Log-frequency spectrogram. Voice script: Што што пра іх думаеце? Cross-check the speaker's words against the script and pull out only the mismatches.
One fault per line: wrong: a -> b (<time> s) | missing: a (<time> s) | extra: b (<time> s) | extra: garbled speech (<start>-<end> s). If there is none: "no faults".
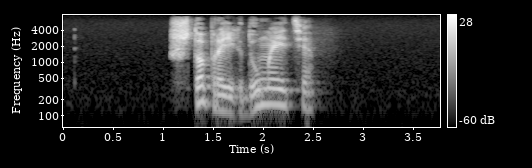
missing: што (1.4 s)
